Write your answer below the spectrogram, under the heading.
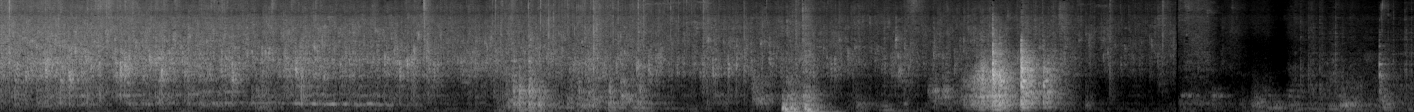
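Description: Hot frying oil in a pan sizzling and slowly dying away, with a dull thump about eight seconds in and a louder clatter about two seconds later.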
